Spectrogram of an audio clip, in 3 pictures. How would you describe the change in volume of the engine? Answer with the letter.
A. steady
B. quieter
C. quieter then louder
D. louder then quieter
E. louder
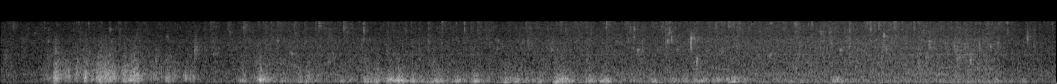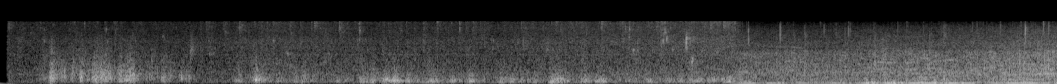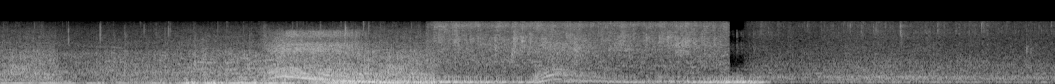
B.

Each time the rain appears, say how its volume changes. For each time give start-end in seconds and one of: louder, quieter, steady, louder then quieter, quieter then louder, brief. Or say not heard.
0.0-31.6 louder.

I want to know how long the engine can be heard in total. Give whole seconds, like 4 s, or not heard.
5 s.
